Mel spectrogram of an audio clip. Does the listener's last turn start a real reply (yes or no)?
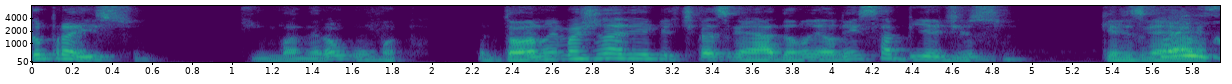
yes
